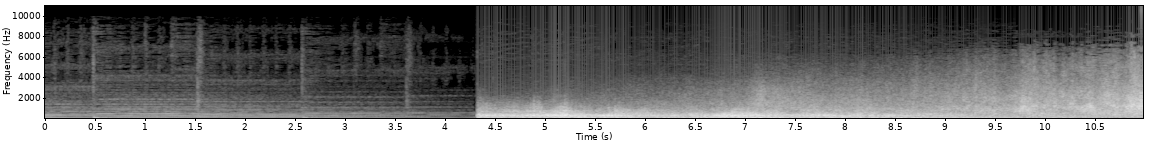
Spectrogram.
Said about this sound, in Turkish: Uçaklar. Gelişen ulaşım teknolojisinin sağladığı kolaylıklardan biri. Günümüzün teknolojisiyle hızlı gitmek artık oldukça kolay. Zor olansa hızlı ama aynı zamanda da sessiz gidebilmek.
